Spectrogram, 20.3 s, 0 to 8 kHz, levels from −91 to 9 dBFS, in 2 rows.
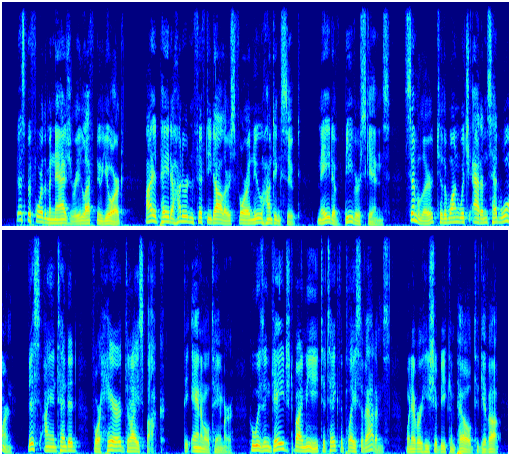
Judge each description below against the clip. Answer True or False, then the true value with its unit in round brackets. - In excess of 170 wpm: False (165 wpm)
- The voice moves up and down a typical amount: False (6.8 semitones)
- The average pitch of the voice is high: False (130 Hz)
